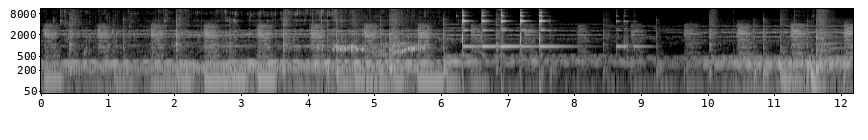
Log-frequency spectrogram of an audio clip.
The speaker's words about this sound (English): This wine is from California, and according to the label in the front, say that the alcohol percentage is 13.5% per volume. So let me pour some in my glass.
